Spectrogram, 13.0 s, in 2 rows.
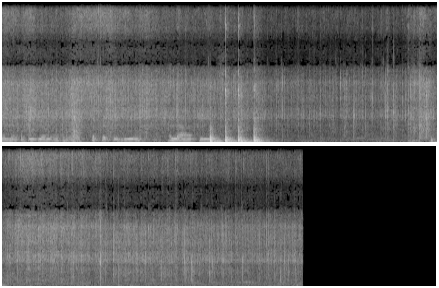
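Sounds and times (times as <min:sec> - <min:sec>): rice sizzling in a pan: 0:00.0 - 0:11.1.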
